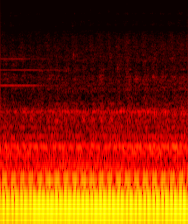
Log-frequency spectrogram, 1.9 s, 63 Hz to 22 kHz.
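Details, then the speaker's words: Damaged Dodge Charger SRT8 at auction (6.4 Hemi stated), idling with check engine light on; deep V8 rumble with uneven loping pulse, running rough. Cause unknown. "Smug a little rough."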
